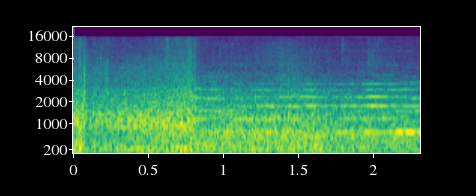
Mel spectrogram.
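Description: Road traffic noise for about the first second, then background music with long held notes comes in and carries on.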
